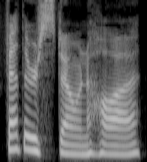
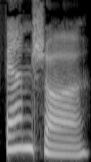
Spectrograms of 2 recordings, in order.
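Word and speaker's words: Featherstonehaugh: The surname that looks like Featherstone Haw can be pronounced to sound like Fanshawe, for example, while the place that looks like Torpenhow in Cumbria is pronounced Trepena.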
